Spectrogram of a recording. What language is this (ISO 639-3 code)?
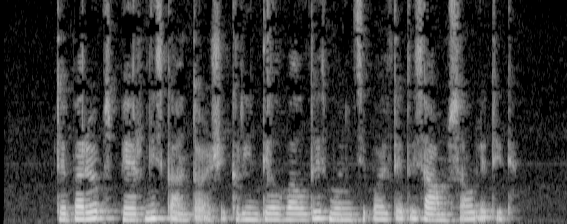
kat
